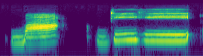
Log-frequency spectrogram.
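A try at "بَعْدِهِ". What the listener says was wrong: Ba'dihi kurang neken ya.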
